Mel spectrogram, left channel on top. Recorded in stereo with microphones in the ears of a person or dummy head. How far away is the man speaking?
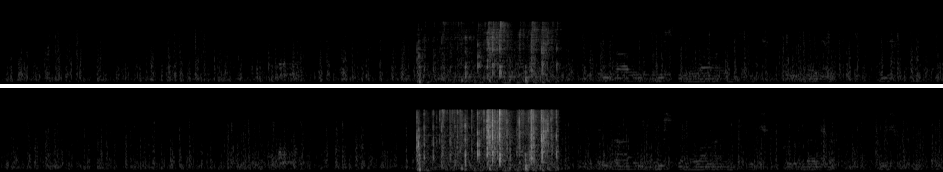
About 6.5 m.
